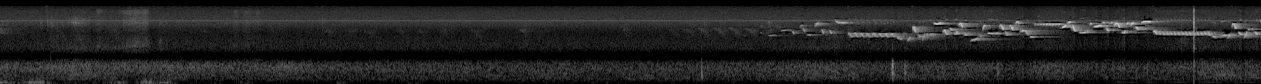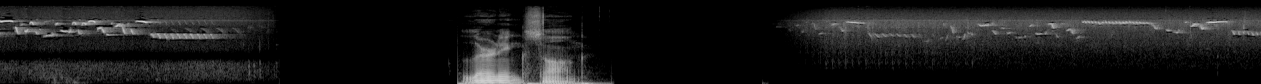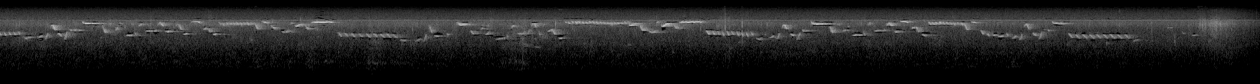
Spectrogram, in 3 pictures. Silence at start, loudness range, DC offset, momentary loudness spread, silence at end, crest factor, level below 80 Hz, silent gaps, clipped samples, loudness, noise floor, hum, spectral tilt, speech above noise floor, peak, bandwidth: 0 s; 23 LU; under 0.1%; 25 LU; 0 s; 22 dB; -42 dBFS; 15.42-17.09 s, 18.77-20.21 s; under 0.1%; -16 LUFS; -46 dBFS; none; -1.5 dB/octave; 30 dB; 0 dBFS; 16 kHz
